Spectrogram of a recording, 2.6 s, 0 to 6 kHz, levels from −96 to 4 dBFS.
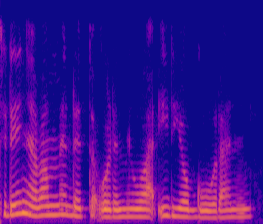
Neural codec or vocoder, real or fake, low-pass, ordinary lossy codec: codec, 16 kHz, 4.8 kbps, FACodec; fake; 5.4 kHz; none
